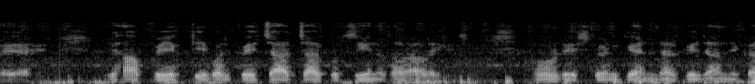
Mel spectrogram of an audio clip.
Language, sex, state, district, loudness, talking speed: Hindi, male, Bihar, Begusarai, -27 LUFS, 125 wpm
